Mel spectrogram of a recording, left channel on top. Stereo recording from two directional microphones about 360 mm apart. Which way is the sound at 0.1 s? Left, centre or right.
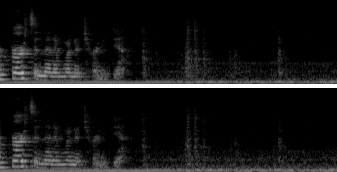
Centre.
